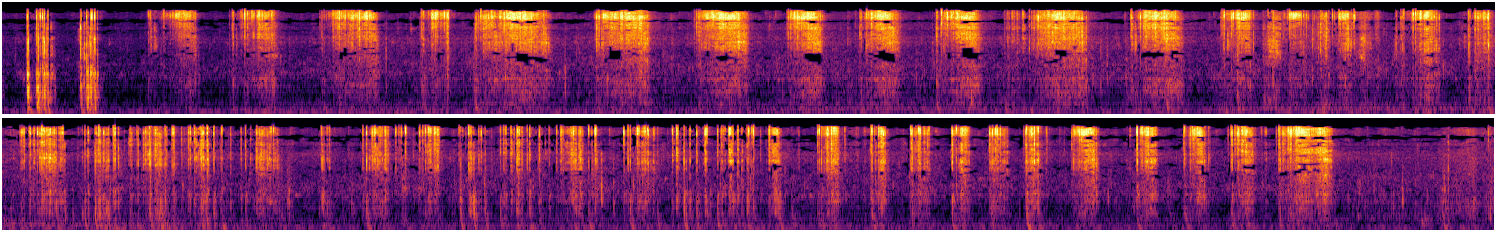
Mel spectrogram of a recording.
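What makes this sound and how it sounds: Long nails scratch and tap a solid, tan textured stucco exterior wall in a rapid run of short bursts. Each stroke gives a bright, gritty scrape that stops almost at once.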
